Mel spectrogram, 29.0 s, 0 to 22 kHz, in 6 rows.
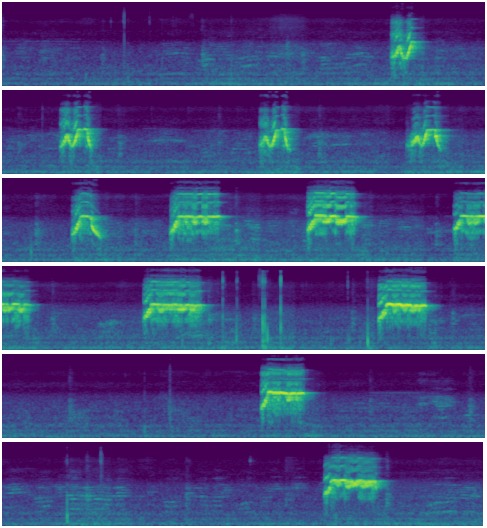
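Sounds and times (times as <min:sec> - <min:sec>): cockatiel whistled calls: 0:03.9 - 0:04.3, 0:05.4 - 0:05.8, 0:07.4 - 0:07.8, 0:08.9 - 0:09.4, 0:10.4 - 0:10.8, 0:11.4 - 0:12.0, 0:12.7 - 0:13.3, 0:14.2 - 0:14.9, 0:15.9 - 0:16.6, 0:18.2 - 0:18.9, 0:21.9 - 0:22.5, 0:27.4 - 0:28.0.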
